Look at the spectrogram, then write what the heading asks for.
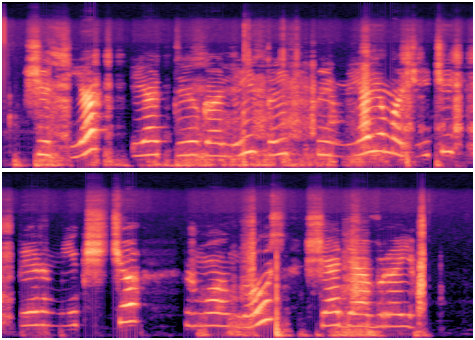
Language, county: Lithuanian, Telšiai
